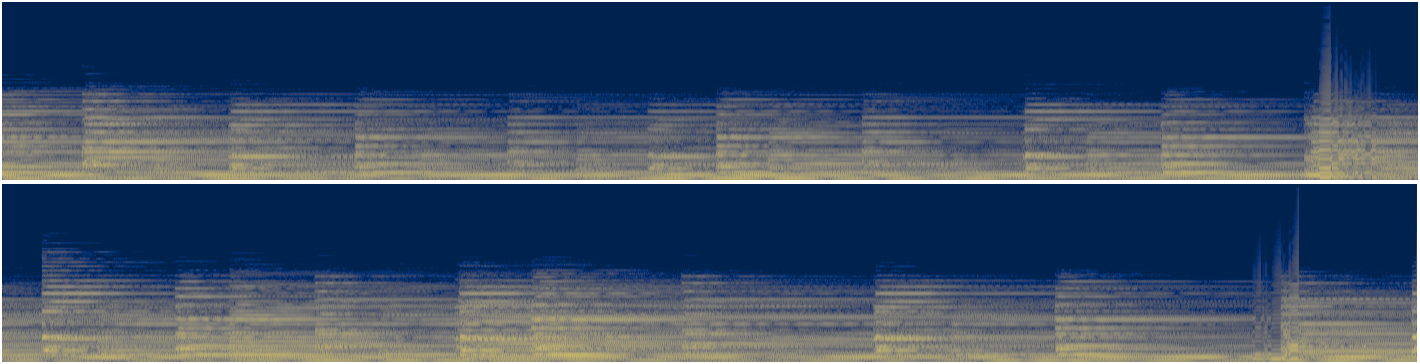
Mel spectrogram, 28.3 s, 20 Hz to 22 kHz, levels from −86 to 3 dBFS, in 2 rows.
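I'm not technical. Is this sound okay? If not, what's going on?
No. From 13.18 to 13.74 s and again from 26.67 to 27.12 s, the sound turns into a stiff, metallic buzz at a steady 100 Hz. This is robotic sound from repeated short buffers, likely because new audio arrived late, so roughly 10 ms pieces were replayed in place of most of the real sound.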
